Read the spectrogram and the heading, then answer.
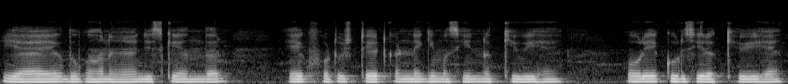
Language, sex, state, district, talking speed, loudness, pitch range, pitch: Hindi, male, Uttar Pradesh, Saharanpur, 150 wpm, -16 LUFS, 125-130 Hz, 125 Hz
